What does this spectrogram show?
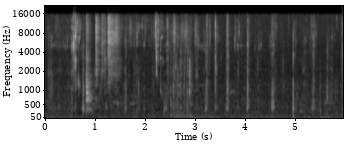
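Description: Close-miked chewing of fried rice and chicken: a run of wet mouth smacks and small crunches, thickest and loudest about a second in.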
